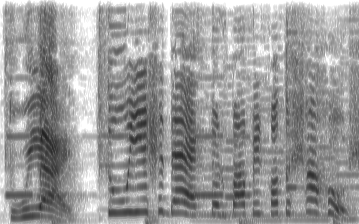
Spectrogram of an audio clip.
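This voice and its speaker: A woman playing a quarrelsome, sharp-tongued village wife in a cartoon, scolding and indignant. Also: very high voice, big pitch swings, unhurried, exaggerated voice. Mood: furious, taunting. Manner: scolding, taunting, indignant delivery. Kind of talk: Bangla cartoon dialogue. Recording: music under the voice.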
